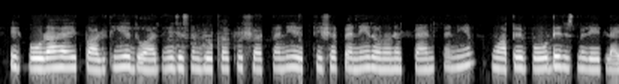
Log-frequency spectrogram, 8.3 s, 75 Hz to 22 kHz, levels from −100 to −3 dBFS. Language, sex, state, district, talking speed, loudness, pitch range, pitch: Hindi, female, Bihar, Araria, 240 wpm, -19 LUFS, 215-230 Hz, 225 Hz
